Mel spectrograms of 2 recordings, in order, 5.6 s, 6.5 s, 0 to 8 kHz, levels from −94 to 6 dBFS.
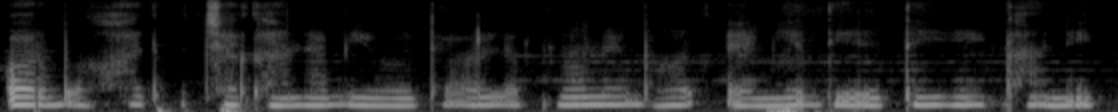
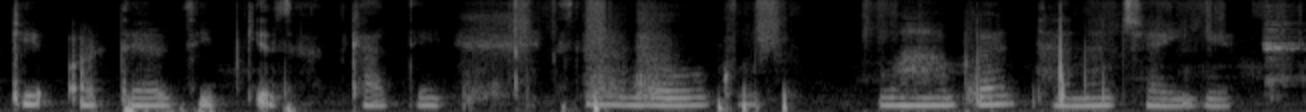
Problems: constant background noise, low volume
